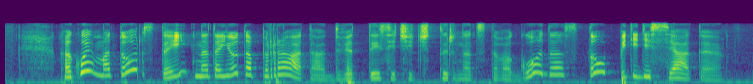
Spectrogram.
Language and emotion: Russian, positive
